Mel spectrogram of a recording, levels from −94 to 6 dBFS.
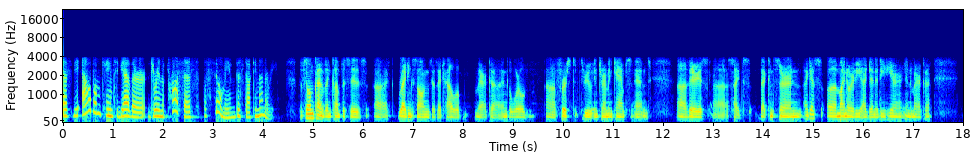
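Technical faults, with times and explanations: Throughout, GSM full-rate codec: speech is confined to 150 Hz to 3.6 kHz, nothing above 3.8 kHz; coarse pulse excitation gives plainly audible buzzy, gravelly roughness.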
